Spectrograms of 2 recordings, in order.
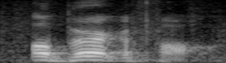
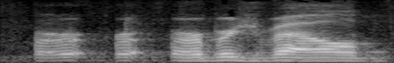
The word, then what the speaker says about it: Obergefell: By the way, it's pronounced Obergefell, not Obergefell. People do Obergefell.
